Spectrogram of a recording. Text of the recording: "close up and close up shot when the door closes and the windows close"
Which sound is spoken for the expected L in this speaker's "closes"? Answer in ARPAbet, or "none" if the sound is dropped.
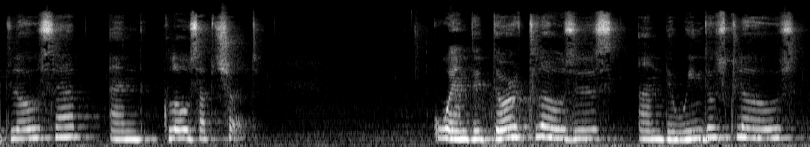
L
